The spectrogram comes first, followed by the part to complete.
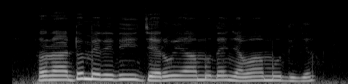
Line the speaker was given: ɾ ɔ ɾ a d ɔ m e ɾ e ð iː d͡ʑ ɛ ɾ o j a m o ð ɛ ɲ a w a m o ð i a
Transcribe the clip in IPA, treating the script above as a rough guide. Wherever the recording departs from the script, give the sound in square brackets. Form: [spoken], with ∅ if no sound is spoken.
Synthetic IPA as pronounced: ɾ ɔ ɾ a d [o] m e ɾ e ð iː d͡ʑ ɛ ɾ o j a m o ð ɛ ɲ a w a m o ð i a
